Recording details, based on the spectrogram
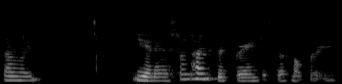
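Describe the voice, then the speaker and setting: A woman's voice: fairly low pitch, normal speed, darkish tone. A woman live streamer chatting casually over a game in a musing, wry, rambling way. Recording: slightly muffled stream, music behind.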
